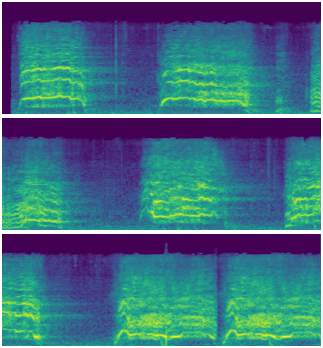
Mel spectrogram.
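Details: Arabian horse calling loudly, a series of seven harsh, rasping neighs each about a second long with strong banded harmonics, repeated roughly every one and a half to two seconds with short silent gaps, no other sounds.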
